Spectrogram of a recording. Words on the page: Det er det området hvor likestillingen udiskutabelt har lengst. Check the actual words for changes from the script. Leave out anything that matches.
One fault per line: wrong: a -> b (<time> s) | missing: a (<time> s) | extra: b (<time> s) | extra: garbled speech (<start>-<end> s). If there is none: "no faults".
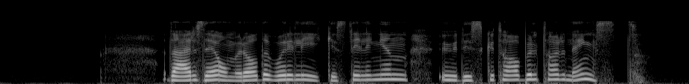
no faults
